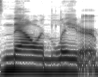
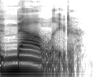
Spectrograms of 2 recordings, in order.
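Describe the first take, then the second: First: The word 'and' is pronounced fully. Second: The word 'and' is reduced almost away. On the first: The speaker calls it wrong. "I pronounced it as Now and Later" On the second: The speaker calls it right. "but it's actually Now Later"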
